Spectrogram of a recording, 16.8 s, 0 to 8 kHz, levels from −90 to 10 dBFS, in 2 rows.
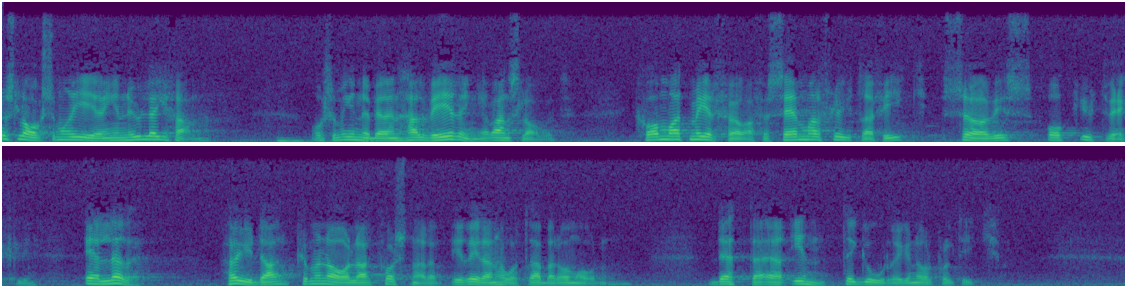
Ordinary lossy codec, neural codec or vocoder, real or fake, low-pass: none; none; real; 7.2 kHz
